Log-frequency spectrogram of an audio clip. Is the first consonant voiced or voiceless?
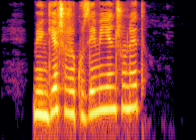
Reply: voiced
